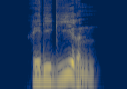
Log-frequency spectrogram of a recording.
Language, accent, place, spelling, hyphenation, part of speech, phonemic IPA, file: German, Germany, Berlin, redigieren, re‧di‧gie‧ren, verb, /rediˈɡiːrən/, De-redigieren.ogg
- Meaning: to edit (change a text or document)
